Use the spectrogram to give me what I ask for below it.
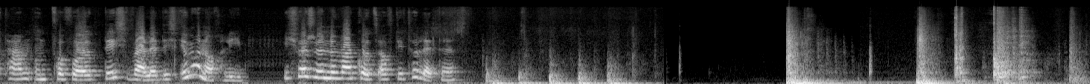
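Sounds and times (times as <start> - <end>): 
speech: 0.0 - 4.7
heavy thuds of a door being kicked: 4.8 - 6.4, 7.8 - 10.9
booming bangs: 7.8 - 10.3
door splintering as it is kicked in: 7.9 - 10.9.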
